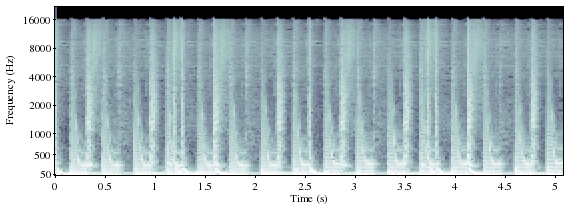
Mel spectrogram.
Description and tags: SNS GALLOPPE 3
a free tekno Bass/Drumloop
Made by SNS aka Skeve Nelis
drum, techno, bass, electro, tribe, bassloop, loop, tekno, drumloop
